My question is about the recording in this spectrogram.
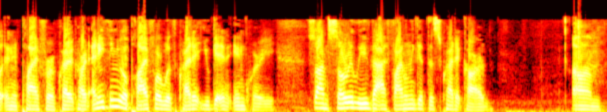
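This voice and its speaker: A young man co-hosting a college radio show, telling a story in an animated, exasperated way. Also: medium pitch, no echo, muffled recording. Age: young adult. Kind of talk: casual storytelling chat.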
